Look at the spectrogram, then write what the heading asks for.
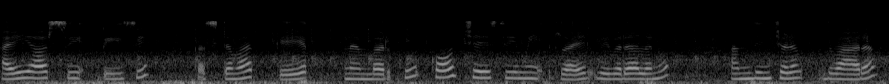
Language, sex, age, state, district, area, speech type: Telugu, female, 18-30, Telangana, Komaram Bheem, urban, spontaneous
